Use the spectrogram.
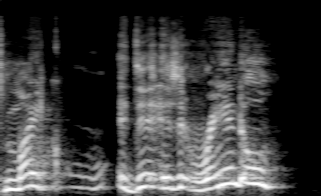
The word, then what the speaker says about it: Randol: Is it Randol? Correct. Yeah, Randol. Just like it would be pronounced if it was Randall, but it's just DOL.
